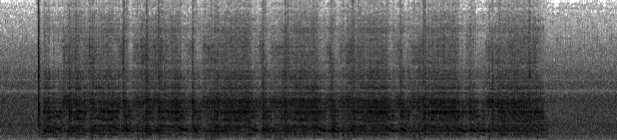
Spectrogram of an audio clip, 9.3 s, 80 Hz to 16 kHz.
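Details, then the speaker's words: 1973 Duster slant six, unrun 21 years, after new distributor cap and rotor, a loose plug wire reseated, vacuum leaks found: steady cranking about 3.5 pulses per second for eight seconds, nearly catching; cranks but won't start. "i found one spark plug wire was off and i reseeded a bunch of other ones had a couple vacuum leaks oh it almost started"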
